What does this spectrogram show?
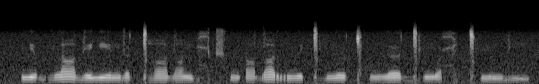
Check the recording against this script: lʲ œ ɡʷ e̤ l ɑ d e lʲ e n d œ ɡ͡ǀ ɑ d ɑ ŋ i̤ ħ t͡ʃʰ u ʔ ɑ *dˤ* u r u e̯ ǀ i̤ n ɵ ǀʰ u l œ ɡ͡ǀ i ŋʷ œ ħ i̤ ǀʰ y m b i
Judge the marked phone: correct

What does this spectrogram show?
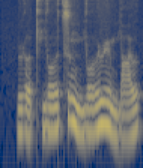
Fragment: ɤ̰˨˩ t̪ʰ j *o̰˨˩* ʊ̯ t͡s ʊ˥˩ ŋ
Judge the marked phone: incorrect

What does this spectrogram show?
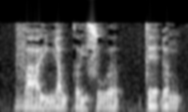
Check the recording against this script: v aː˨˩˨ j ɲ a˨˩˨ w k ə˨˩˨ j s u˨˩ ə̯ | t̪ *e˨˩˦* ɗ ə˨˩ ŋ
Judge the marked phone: incorrect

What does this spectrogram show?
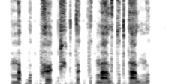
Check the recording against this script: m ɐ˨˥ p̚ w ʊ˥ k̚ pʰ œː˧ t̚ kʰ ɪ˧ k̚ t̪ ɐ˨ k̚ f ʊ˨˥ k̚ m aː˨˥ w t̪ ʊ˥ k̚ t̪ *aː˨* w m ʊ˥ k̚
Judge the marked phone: correct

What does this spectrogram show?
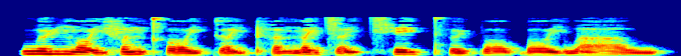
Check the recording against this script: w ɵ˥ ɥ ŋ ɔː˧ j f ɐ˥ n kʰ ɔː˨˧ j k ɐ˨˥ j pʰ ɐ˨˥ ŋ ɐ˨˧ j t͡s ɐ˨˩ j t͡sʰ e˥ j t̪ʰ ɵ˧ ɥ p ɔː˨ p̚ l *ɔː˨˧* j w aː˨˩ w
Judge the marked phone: correct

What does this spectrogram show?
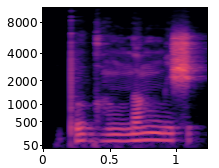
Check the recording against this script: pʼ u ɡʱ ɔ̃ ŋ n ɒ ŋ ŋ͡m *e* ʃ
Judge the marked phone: incorrect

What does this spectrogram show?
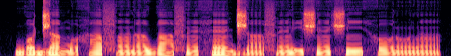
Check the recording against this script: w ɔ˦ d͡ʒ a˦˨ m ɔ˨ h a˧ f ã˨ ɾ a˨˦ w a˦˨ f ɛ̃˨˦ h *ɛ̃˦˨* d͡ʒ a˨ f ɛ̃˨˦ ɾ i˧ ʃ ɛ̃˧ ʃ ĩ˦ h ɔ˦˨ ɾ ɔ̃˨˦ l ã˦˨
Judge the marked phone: correct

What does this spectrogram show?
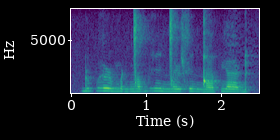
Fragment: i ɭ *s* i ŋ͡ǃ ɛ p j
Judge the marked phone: correct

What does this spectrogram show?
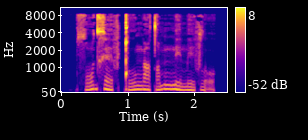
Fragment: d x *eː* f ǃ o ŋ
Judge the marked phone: incorrect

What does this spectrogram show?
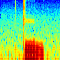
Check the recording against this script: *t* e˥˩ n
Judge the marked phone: correct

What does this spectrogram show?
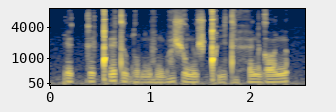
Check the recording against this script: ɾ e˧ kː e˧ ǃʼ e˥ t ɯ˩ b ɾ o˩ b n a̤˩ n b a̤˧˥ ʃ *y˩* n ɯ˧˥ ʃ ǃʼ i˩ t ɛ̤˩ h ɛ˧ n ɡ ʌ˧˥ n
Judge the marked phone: incorrect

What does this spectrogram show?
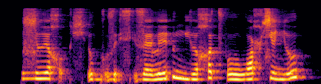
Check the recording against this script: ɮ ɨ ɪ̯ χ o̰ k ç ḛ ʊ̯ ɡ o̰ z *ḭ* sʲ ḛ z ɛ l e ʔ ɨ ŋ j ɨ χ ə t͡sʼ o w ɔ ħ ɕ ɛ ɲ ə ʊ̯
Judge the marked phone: incorrect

